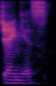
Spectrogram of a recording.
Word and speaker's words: Genghis: Is it pronounced Genghis? From that show? Like with a J? It's Genghis. He's in Night at the I always Museum. thought it was Genghis, but I'd never heard it said out loud. You can say it either way. I think Genghis is like the more accurate pronunciation, but you can say either.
